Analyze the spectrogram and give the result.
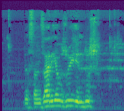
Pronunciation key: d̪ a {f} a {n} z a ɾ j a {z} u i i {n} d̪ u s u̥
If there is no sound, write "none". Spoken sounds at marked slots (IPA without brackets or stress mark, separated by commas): s, n, z, n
